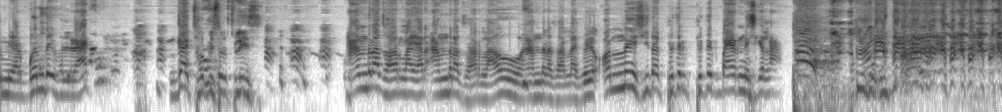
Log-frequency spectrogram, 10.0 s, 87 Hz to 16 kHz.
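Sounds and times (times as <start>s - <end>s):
people laughing and shouting: 0.5s - 3.9s, 7.9s - 10.0s.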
